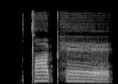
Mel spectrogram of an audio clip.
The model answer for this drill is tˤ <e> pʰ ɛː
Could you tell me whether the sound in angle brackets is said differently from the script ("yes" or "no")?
no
